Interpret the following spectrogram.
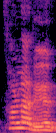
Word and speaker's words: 설날: 4 솔라 를 보실게요 설난 을 보시면 발음이 어떻게 되죠 설 아 날로 발음이 어떻게 재정 날 로 자유기업원 볼게요 솔라 른 설날은 날에 이은의 앞에 오는 유미 율에 영향을 받아서 미유 로 바뀌게 됩니다 그 결과 설날 로 발음이 되는거죠 난로는 여러분 어때요 난로는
